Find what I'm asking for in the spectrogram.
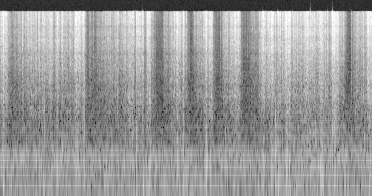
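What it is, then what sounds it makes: Straw whisk broom bristles. Long purple nails and fingertips scratch and flick the bristle ends of a small whisk broom made of dry natural broomcorn straw, tied with red stitching and lying on a wooden table. The result is a bright, dry, crackling rattle of rustling bristles, coming in dense bursts separated by brief quieter pauses.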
